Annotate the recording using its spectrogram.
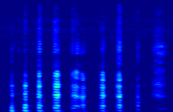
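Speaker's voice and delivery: high, far squeaky laugh; real burst of giggling; high giggle. Real, not acted. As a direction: giggle at a silly name. Laughs at the name Munch.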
